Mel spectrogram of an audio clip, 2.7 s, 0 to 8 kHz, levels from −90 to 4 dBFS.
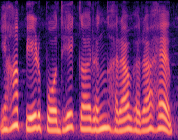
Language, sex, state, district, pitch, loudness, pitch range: Hindi, female, Jharkhand, Ranchi, 240 Hz, -14 LUFS, 220-260 Hz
